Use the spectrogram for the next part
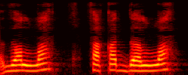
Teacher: फ़क़द काफ को मोटा दाल पे कलकला होगा। · द्वाद को मोटा और लाम को झटके से पढ़ना है।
